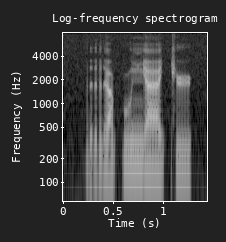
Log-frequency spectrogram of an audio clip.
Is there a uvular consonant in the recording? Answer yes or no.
no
